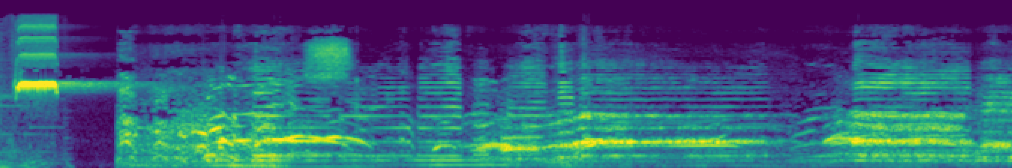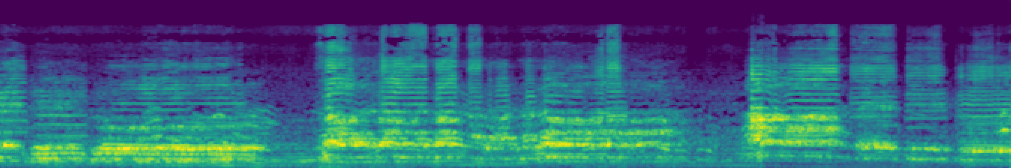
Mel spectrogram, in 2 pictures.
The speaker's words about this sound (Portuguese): Nesta edição começamos com o som do trompete de Vilha Libre após a vitória sobre o Barcelona.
